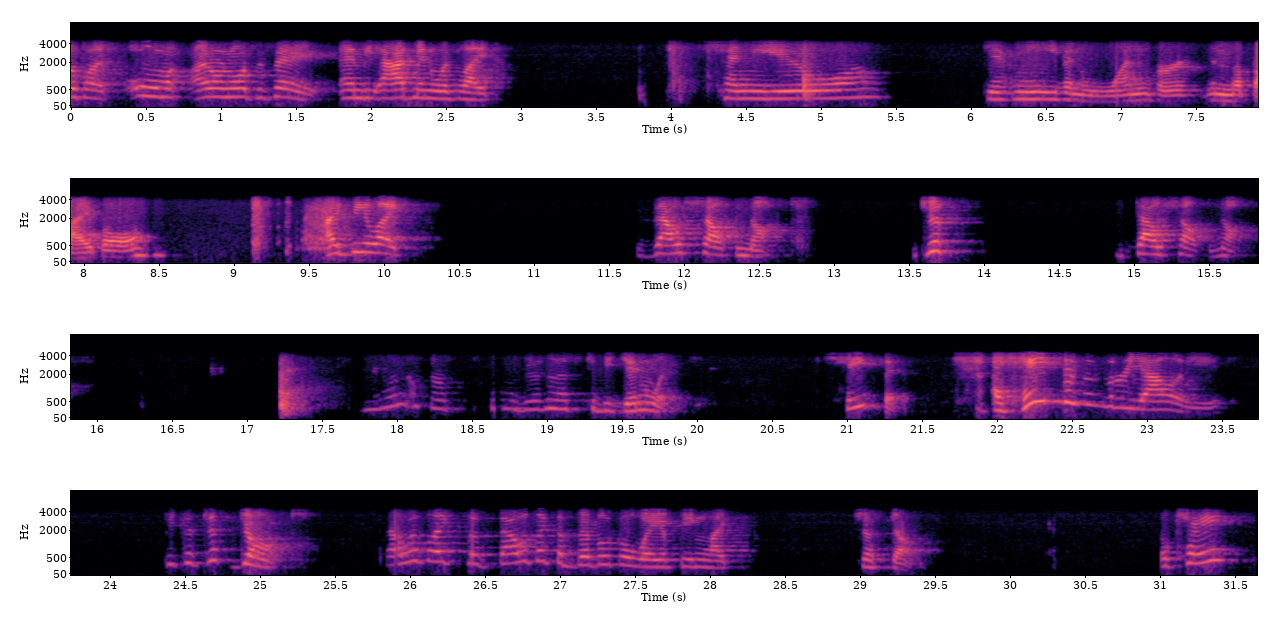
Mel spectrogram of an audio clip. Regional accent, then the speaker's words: San Diego, California, United States; I was from San Diego. So I know of certain sections in San Diego

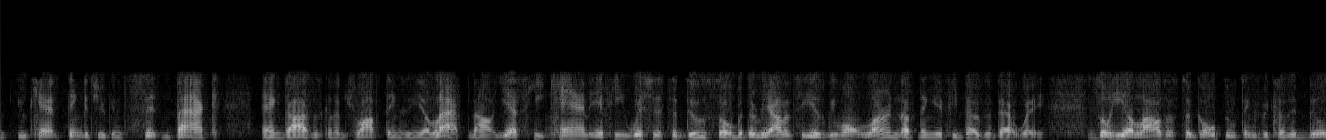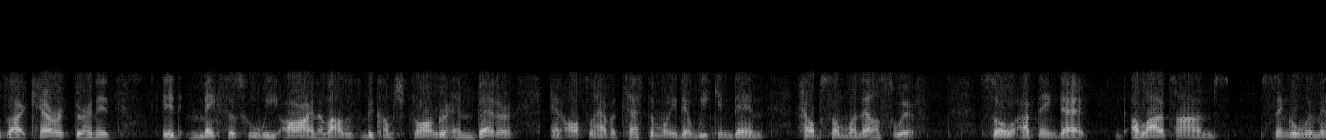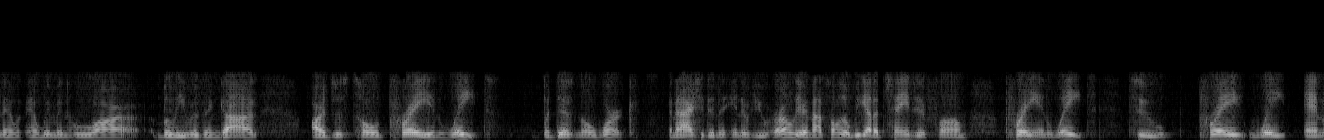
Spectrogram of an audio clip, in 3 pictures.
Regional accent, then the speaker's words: Miami, Florida, United States; also born or lived in New York; now in Atlanta, United States; I was born in New York, but raised in Miami, Florida, and now reside in the Atlanta area.

